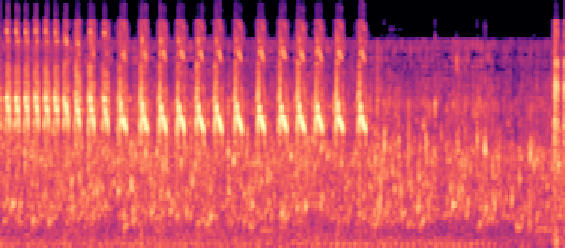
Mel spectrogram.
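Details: Contest-bird training song of a songbird, in rapid coarse 'tembakan' style: a regular series of sharp, high chipping notes about two to three per second, fading into hiss, then a final short burst.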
